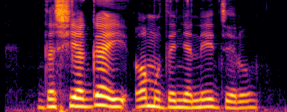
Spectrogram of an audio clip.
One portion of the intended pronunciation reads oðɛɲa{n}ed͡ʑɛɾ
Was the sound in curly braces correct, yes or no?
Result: yes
